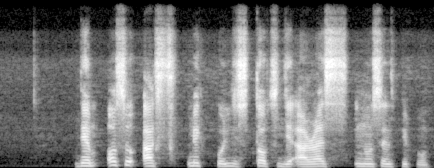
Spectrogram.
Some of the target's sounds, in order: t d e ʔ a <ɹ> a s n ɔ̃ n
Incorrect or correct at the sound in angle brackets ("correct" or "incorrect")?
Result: correct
